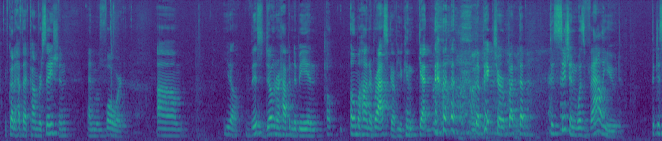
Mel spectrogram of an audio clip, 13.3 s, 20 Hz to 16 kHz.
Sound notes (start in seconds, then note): 8.7 laugh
